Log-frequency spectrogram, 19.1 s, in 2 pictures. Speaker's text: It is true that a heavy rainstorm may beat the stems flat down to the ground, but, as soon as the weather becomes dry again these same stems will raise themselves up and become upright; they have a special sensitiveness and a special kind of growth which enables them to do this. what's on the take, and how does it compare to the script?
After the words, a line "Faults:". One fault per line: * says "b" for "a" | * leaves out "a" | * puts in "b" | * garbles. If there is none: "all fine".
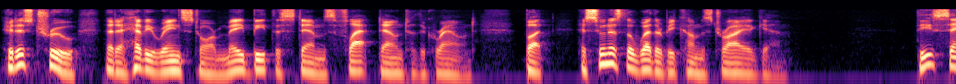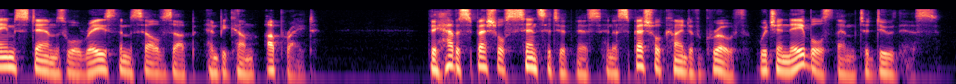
It is true that a heavy rainstorm may beat the stems flat down to the ground, but, as soon as the weather becomes dry again these same stems will raise themselves up and become upright; they have a special sensitiveness and a special kind of growth which enables them to do this.
Faults:
all fine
